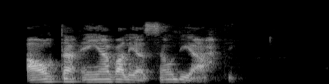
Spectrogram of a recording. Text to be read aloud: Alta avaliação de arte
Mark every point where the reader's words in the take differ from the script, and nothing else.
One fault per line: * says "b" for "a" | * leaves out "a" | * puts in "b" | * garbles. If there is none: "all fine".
* puts in "em"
